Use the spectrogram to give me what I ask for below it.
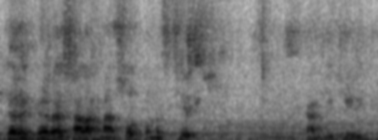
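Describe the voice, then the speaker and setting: A man's voice: medium pitch, steady tone, moderate pace, recorded from a distance, natural voice. A man voicing a remorseful male religious teacher who weeps over entering the mosque with the wrong foot. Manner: tearful, regretful. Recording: roomy with background noise.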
